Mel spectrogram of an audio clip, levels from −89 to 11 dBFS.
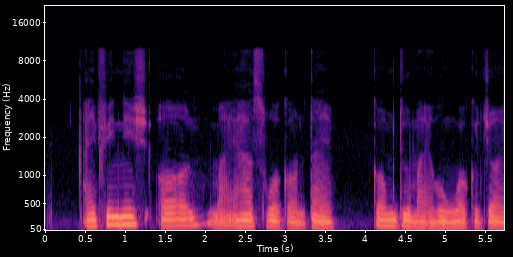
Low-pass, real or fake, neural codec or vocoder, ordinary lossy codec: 9.9 kHz; fake; vocoder, 22.05 kHz, 80 mel bands, Vocos; none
